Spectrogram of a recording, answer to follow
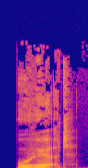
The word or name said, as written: uhørt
